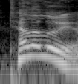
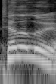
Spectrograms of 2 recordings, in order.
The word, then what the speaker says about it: Telaluyev: Telaluyev. It's like Teletubby, right? You got it. Yeah. Telaluyev.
